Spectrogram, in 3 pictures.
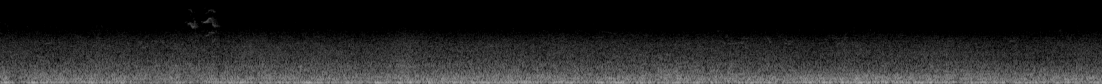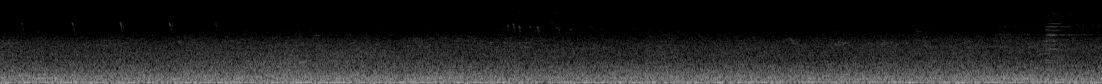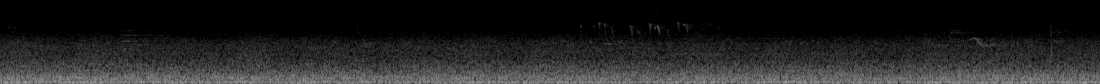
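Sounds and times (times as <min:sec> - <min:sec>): freight train rumbling on rails: 0:00.0 - 0:33.0
faint high clicks and squeaks: 0:21.4 - 0:21.9.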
